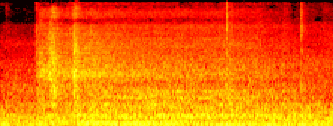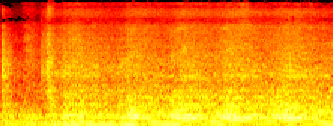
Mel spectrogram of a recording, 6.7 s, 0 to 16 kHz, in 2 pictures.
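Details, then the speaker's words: Honda Unicorn BS6 motorcycle after fixing a no-start on the electric starter caused by wiring voltage drop: starts on self-start, settles to an even idle, revs up and down smoothly without misfire; normal. "ഇനി വണ്ടി self അടിച്ചാൽ start ആകുമോന്ന് നോക്കാം start ആണ് വണ്ടി"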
